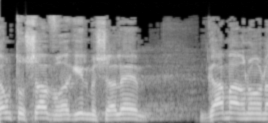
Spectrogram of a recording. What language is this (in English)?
Hebrew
